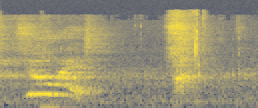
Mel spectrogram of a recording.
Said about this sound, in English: One of two dogs. Well, you hear both. You heard both dogs barking. I guess being protective.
